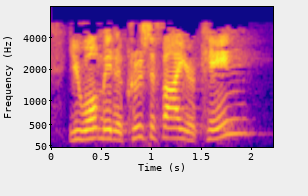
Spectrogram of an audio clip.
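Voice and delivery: high, loud mocking taunting jeer. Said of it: "Mocking Jesus".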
